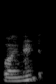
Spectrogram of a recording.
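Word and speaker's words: poignant: the difficulty this entails represents the पोइग्नेंट, पॉइनेंट बोलते हैं, जी silent होता है, पॉइनेंट, ये फिर से प्रोनाउंसिएशन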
